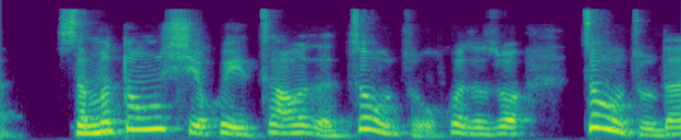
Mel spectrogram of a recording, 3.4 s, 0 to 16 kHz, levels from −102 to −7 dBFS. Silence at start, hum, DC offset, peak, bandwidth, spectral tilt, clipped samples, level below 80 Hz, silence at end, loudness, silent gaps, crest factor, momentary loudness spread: 0 s; none; under 0.1%; -8 dBFS; 12.5 kHz; -5.5 dB/octave; under 0.1%; -66 dBFS; 0 s; -23 LUFS; none; 14 dB; 8 LU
